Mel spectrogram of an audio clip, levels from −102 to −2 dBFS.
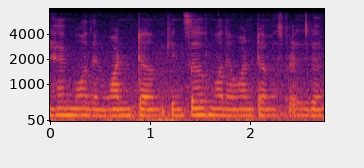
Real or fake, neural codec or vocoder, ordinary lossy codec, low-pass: real; none; none; 7.2 kHz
